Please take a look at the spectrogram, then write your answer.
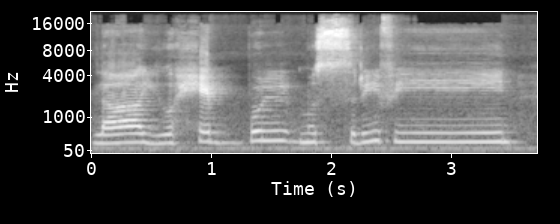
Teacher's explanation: لا يحب المسرفین، فین یہاں پہ ہم یا مدہ کے بعد وقف کر رہے ہیں عارضی طور پر، تو مدارس وقفی ہوگی جس کو ہم نے 6 کاؤنٹ کرنا ہے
